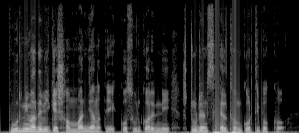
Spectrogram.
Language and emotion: Bengali, neutral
